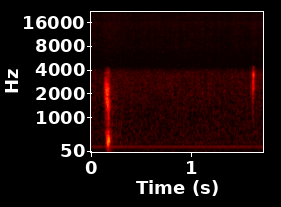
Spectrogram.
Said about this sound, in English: I've got the hiccups all of a sudden.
